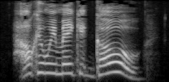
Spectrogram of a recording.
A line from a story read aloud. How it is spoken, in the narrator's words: cried Jack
